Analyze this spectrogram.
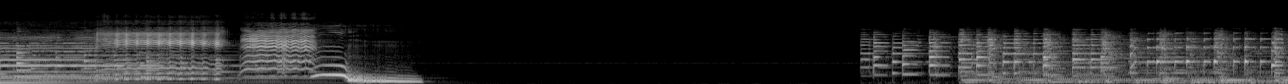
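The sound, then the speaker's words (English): A billy goat bleats loudly in a few wavering, nasal cries that end in a sliding fall, followed by several seconds of near-silence before music starts up. “My child has a billy goat, ba ba ba ba.”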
